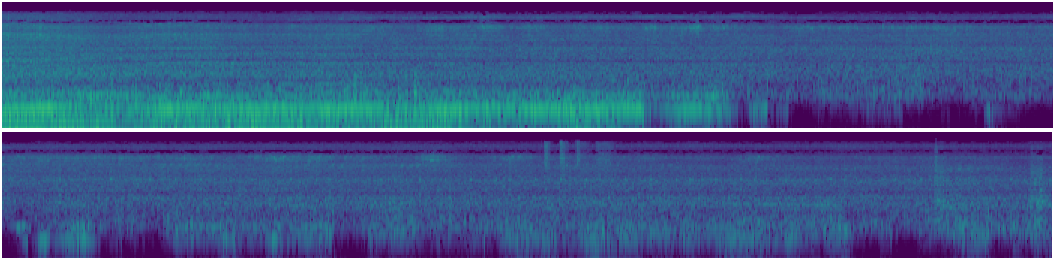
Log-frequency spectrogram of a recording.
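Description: Heavy diesel engines running as tractors pack chopped corn silage on the pile. A loud, steady engine hum close by drops away about eight and a half seconds in, leaving quieter, more distant engine sound that rises and falls.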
